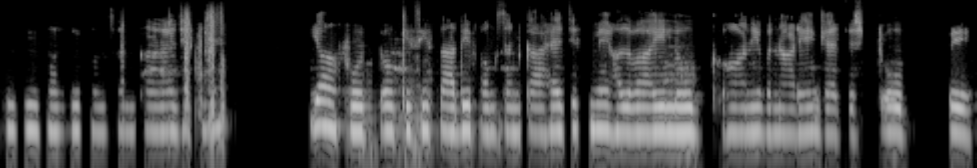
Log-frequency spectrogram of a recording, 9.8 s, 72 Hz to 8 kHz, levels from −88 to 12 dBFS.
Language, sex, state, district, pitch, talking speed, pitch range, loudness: Hindi, female, Bihar, Saharsa, 200 Hz, 145 wpm, 195-210 Hz, -21 LUFS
